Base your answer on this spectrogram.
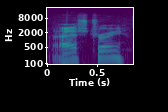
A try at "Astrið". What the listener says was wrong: it's not SH. It's Astrид, but you don't pronounce the D at the end.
